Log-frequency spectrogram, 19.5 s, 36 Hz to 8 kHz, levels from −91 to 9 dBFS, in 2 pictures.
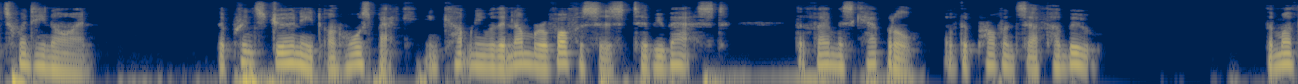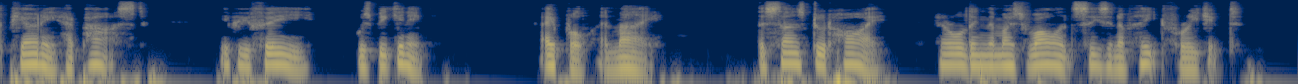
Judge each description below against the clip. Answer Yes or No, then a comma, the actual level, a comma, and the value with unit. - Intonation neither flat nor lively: Yes, average, 3.5 semitones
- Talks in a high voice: No, low, 115 Hz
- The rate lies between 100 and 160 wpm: Yes, average, 150 wpm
